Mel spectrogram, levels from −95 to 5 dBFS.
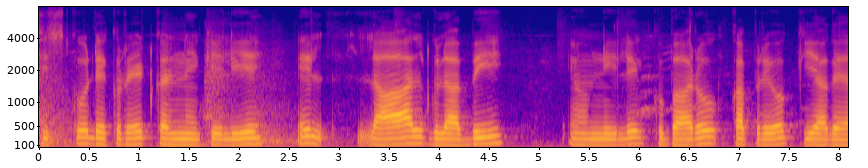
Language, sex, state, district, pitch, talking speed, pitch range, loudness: Hindi, male, Uttar Pradesh, Lucknow, 125 Hz, 110 wpm, 115-135 Hz, -17 LUFS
